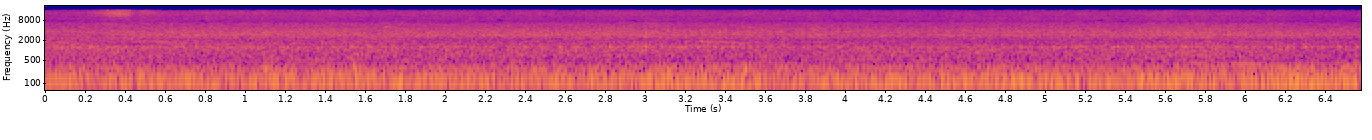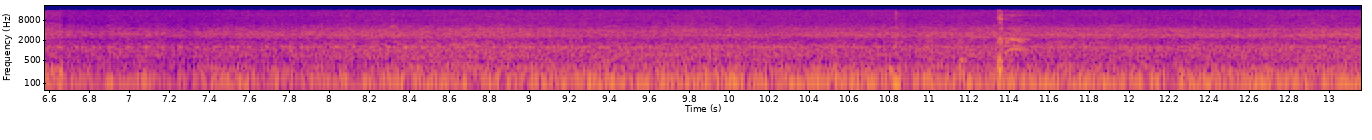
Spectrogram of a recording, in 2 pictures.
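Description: Diesel engines of a combine harvester and a tractor idling steadily. The sound drops a little about seven seconds in, and a brief sharp sound comes near the end.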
